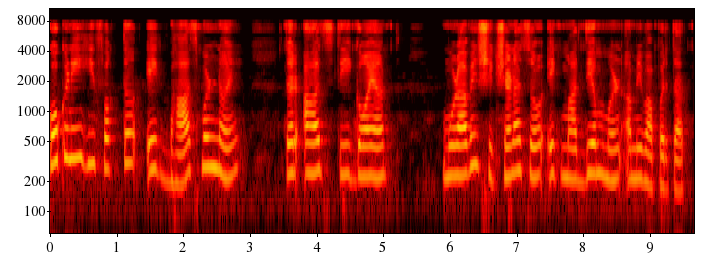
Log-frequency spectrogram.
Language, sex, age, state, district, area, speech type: Goan Konkani, female, 30-45, Goa, Canacona, urban, spontaneous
